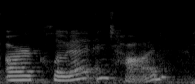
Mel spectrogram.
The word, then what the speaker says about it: Clodagh: Their names are Clodagh and Todd. Clodagh is pronounced like Coda, but with an L, and it is an Irish name because my wife, Emma, is from Dublin, Ireland.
